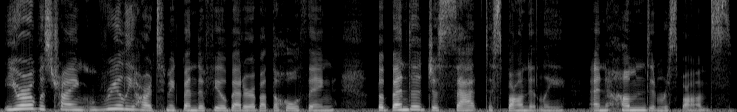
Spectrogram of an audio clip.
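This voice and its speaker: A woman's voice: medium pitch, animated, normal speed, a little hiss or hum, lightly acted. A woman playing a young space adventurer, telling her own story expressively in an audio drama. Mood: reflective. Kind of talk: first-person audio drama narration.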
